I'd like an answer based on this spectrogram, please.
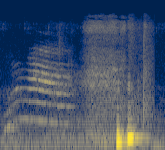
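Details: Korean shorthair cat at home in a living room, giving one short, clear, high meow that levels off and fades. It is followed by rustling, two loud thumps and faint household noise.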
